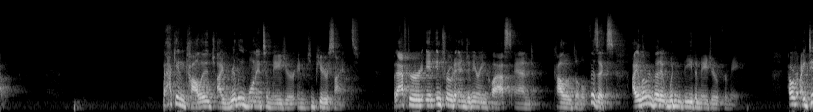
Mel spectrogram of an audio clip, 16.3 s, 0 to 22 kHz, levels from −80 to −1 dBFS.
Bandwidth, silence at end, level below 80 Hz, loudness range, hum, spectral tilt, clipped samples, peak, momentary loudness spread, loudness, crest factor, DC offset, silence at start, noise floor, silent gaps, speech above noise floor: 12.5 kHz; 0 s; -70 dBFS; 5 LU; none; -6.5 dB/octave; under 0.1%; -8 dBFS; 13 LU; -24 LUFS; 18 dB; under 0.1%; 0 s; -71 dBFS; none; 48 dB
